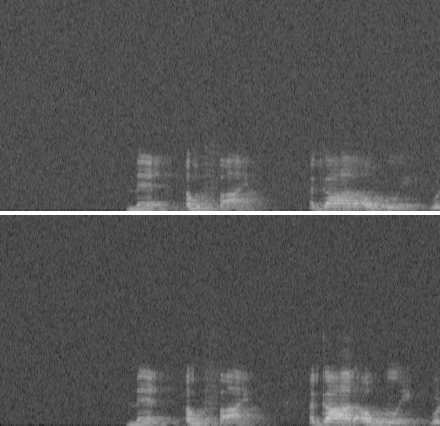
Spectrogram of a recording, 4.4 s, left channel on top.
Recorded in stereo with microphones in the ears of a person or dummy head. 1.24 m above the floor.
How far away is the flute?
I don't hear a flute.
